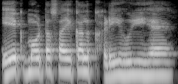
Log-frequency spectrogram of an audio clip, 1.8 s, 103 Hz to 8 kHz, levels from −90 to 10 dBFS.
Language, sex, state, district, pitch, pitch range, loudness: Hindi, male, Uttar Pradesh, Shamli, 190 Hz, 165-200 Hz, -14 LUFS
